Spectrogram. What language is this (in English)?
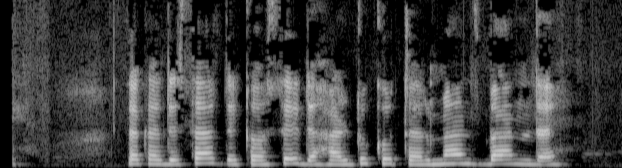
Pashto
